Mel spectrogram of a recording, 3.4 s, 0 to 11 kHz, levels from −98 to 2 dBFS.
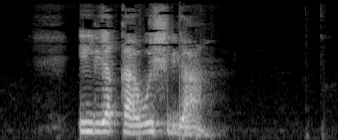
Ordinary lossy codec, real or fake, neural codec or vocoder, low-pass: AAC, 32 kbps; real; none; 9.9 kHz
